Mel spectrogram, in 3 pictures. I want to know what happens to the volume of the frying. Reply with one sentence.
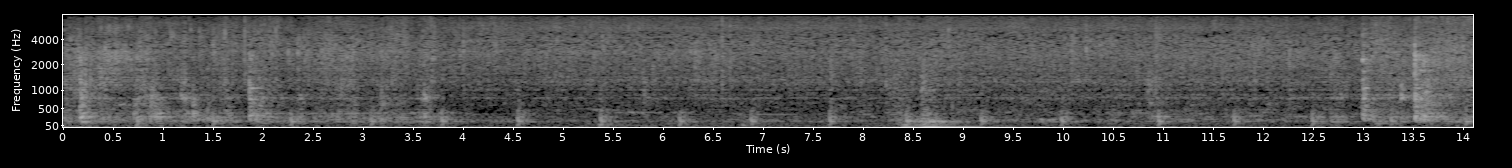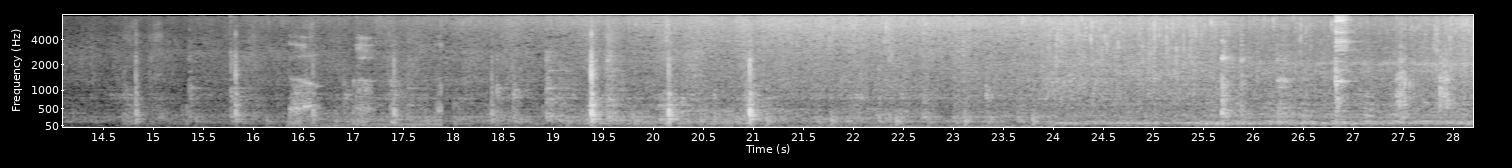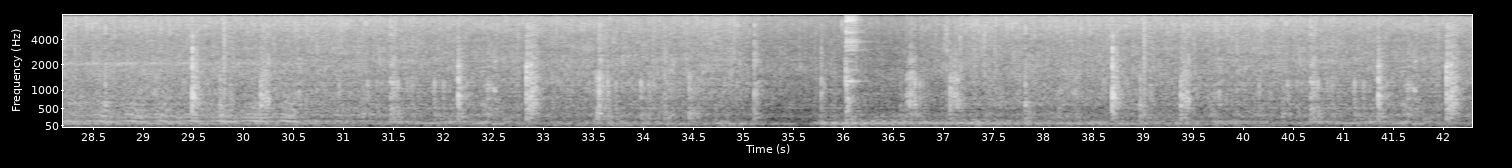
The loudness of the frying goes up.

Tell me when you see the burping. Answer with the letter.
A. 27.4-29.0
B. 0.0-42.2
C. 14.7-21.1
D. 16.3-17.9
D.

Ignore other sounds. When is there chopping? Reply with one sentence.
The chopping can be heard from 14.7 to 21.1 s.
